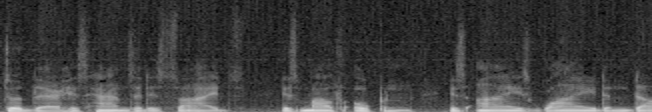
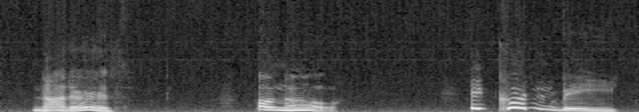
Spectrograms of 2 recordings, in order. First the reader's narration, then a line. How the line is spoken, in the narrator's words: he wailed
